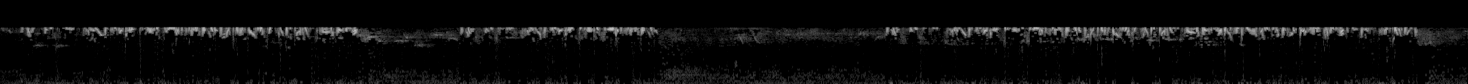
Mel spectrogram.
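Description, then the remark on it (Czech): A European serin sings a rapid, high-pitched, buzzy jingle in three long bursts separated by short pauses. The song is clear and alone, with no voices or other sounds. “Je zajímavé, že zvonohlík není původem náš pták.”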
